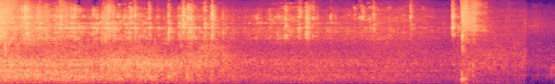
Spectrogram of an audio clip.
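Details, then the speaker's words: Hand-spun front truck wheel with no perceptible play when rocked: a rough, gritty rush that fades as it coasts, ending in a clink; noticeably noisier than the other side; a failing wheel bearing is suspected, not confirmed. "so now we will spin the tire and listen there's considerably more noise on this one"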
